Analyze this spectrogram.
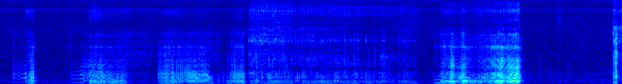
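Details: Titus the dog snoring loudly, with rough, rattling breaths that swell and fade in uneven bursts, some long and drawn out, separated by brief silences.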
